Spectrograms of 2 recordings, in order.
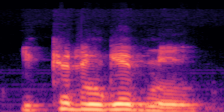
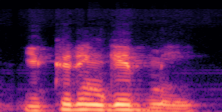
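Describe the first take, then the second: No difference in how they are said.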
